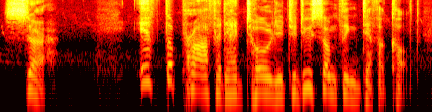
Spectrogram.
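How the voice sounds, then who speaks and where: Respectful servant, highish lively voice, pleading and reasonable, scripture audio drama. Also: male voice, normal speed. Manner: pleading, deferential. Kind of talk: dramatized audio Bible acting.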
